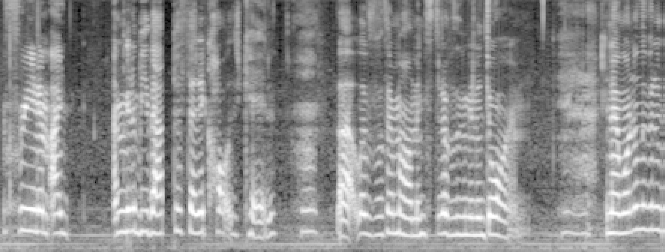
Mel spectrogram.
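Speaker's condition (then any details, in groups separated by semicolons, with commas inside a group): Cerebral palsy, dystonic hemiplegia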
